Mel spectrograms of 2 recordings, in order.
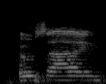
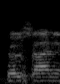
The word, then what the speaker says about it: cosine: It's pronounced sine, cosine, and tangent. Okay? Sine, cosine, and tangent.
